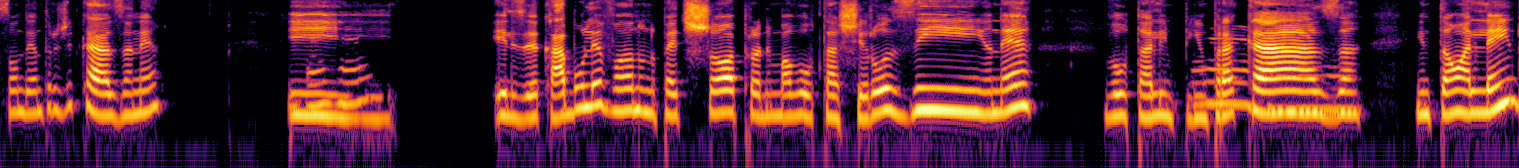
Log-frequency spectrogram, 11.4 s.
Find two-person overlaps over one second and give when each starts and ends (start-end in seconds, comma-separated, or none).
8.9-10.2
